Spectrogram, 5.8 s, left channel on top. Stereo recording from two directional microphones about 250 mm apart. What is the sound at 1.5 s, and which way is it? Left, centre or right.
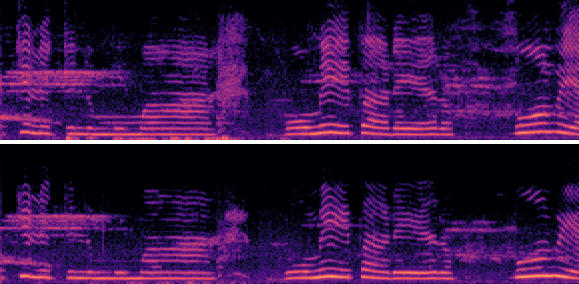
Child singing, left.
